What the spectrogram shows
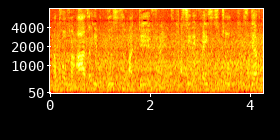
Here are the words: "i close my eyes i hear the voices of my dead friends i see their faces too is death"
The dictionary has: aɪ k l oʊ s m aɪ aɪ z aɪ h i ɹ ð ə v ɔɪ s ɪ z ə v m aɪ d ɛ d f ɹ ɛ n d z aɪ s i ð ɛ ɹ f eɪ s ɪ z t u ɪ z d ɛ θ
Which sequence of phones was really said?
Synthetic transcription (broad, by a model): aɪ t oʊ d m aɪ aɪ z aɪ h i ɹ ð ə v ɔɪ s ɪ z ə v m aɪ d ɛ f ɹ ɛ n d z aɪ s i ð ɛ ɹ f eɪ s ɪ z t u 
